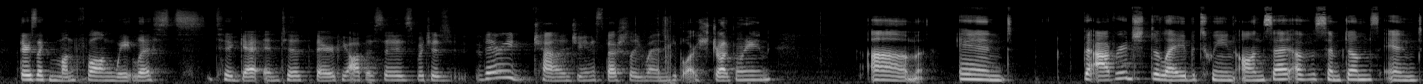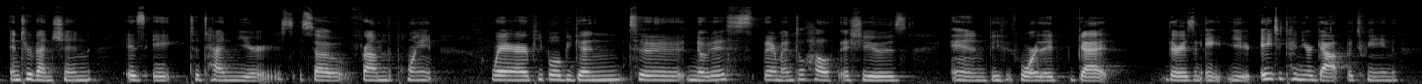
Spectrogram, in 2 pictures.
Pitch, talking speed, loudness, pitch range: 200 Hz, 135 wpm, -24 LUFS, 190-215 Hz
